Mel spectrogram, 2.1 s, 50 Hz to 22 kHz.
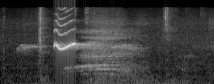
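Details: A female red-billed leiothrix decoy bird sings forest-type song, recorded October 2021 and used to train or lure males: a brief clear whistled phrase, a loud slurred rising note after a soft lead-in, trailing into a fainter, lower warble.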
